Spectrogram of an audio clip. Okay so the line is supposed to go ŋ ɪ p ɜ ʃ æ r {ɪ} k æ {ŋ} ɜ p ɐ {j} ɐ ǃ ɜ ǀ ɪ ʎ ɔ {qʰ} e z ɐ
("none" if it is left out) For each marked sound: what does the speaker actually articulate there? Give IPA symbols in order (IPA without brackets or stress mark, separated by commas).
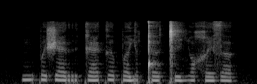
ɪ, k, j, χ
